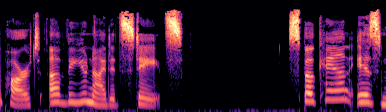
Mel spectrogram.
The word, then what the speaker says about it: Spokane: The correct pronunciation is Spokane, not Spokane.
